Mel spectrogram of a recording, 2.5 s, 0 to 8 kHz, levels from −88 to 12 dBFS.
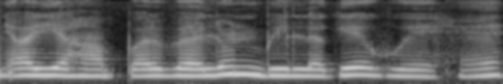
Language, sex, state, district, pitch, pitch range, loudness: Hindi, female, Himachal Pradesh, Shimla, 205 Hz, 200-215 Hz, -14 LUFS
